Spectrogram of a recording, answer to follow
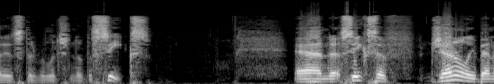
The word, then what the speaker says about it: Sikhs: and that is the Sikhs. The Sikhs, or Sikhs, sometimes it is pronounced, but if I said 6, you would think I was saying the number, and that's a little confusing.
